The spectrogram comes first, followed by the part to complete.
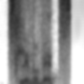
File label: "slivovitz", Indian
